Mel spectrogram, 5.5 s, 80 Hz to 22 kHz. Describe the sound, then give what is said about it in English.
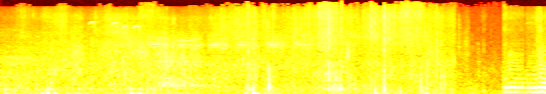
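Footsteps crunch through vegetation in a sunlit meadow at about 65 degrees with faint birdsong, then the buzz of a bumblebee on a pink Monarda (bergamot) flower swells loud in the final moment. “There's a beautiful little bumblebee on the pink Monarda flower.”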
